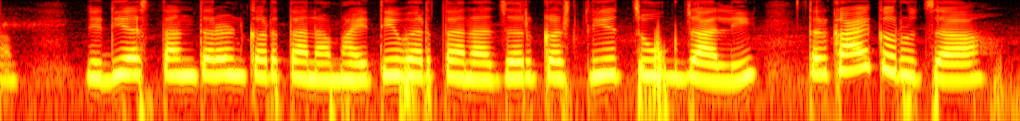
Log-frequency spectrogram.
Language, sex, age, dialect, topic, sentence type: Marathi, female, 18-24, Southern Konkan, banking, question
